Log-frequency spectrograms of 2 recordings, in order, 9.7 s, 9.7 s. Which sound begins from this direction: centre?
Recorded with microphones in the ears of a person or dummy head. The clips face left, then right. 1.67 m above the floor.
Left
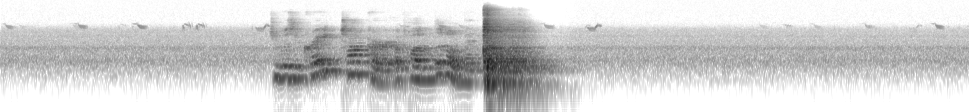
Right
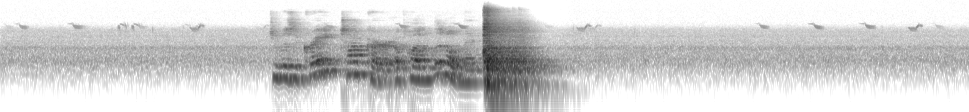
A door slam, at 4.8 s.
